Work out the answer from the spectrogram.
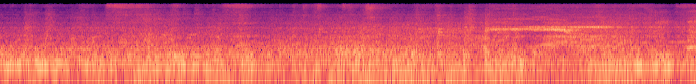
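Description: Passenger train running, with a steady loud rumble and rattle of wheels on the rails heard from aboard. A thin high wheel squeal rises and fades about five seconds in.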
